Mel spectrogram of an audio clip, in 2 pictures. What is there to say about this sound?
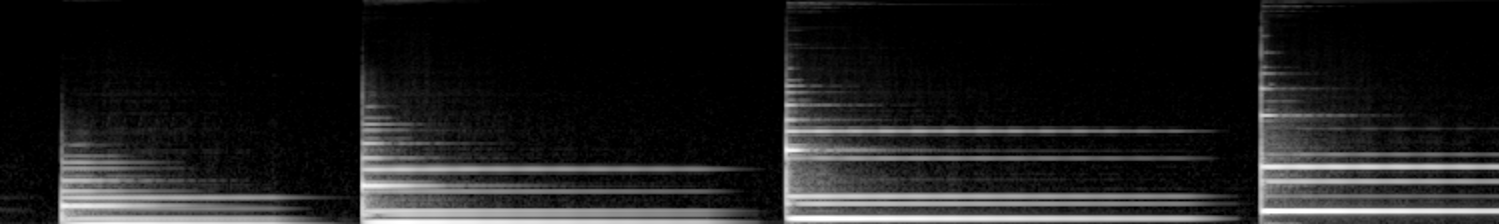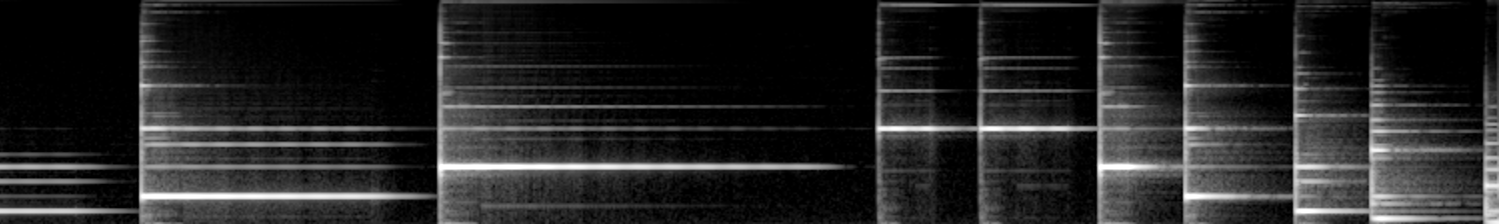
Instrument samples > Piano / Keyboard instruments
Yamaha E-Piano vibraphone
Yamaha electric piano, misc vibraphone sounds.
vibraphone, keys, Yamaha, epiano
